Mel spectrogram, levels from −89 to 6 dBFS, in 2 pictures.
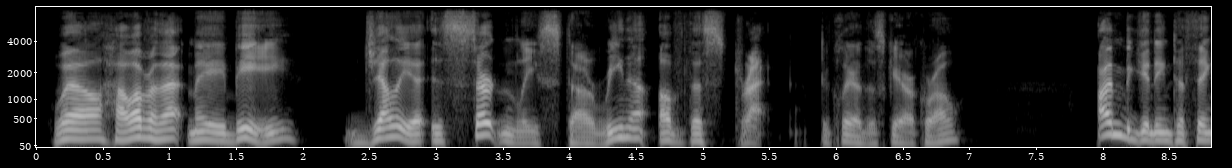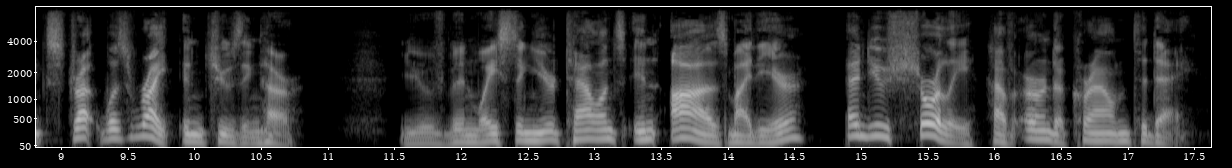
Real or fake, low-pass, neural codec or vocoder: real; 7.2 kHz; none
